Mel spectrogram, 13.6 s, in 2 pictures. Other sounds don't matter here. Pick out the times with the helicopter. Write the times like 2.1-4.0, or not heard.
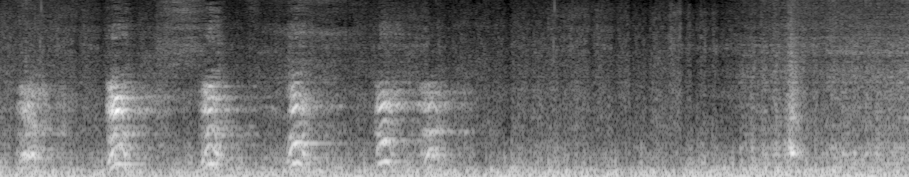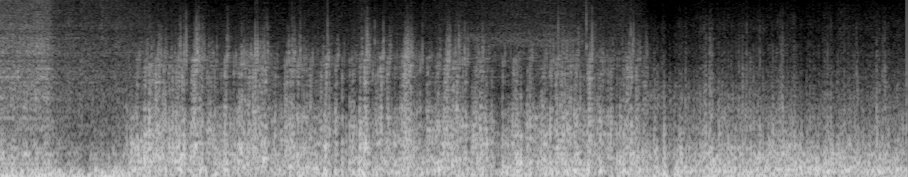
5.5-7.9.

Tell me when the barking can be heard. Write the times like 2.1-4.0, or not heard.
0.0-3.5.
